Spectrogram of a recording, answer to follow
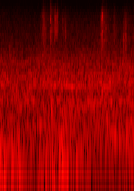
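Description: Steady low rumble of road traffic with wind buffeting the microphone.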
